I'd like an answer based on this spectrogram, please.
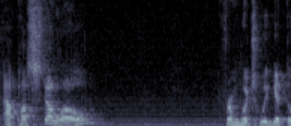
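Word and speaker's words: ἀποστέλλω: the father sent him the greek word translated sinned is pronounced apostello from which we get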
